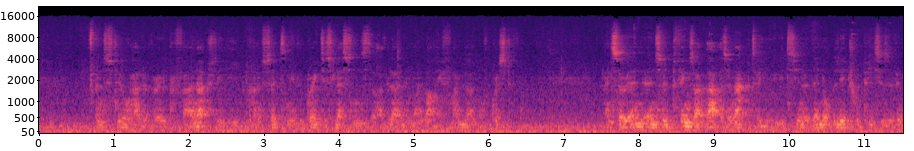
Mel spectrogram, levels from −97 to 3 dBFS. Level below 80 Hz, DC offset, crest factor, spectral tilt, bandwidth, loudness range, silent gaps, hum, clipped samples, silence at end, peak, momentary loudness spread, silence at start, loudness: -36 dBFS; under 0.1%; 20 dB; -5.5 dB/octave; 16.5 kHz; 5 LU; none; none; under 0.1%; 0 s; -6 dBFS; 11 LU; 0 s; -27 LUFS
